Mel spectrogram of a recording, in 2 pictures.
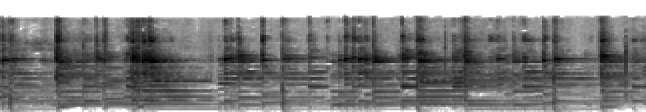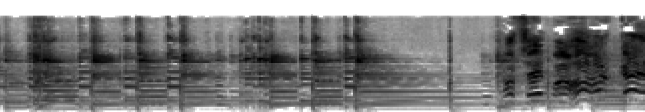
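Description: Flamenco guitar playing an instrumental passage in bulerías por soleá, quick plucked runs broken by sharp strummed strikes, between sung verses. The singer's voice comes back in at the very end.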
